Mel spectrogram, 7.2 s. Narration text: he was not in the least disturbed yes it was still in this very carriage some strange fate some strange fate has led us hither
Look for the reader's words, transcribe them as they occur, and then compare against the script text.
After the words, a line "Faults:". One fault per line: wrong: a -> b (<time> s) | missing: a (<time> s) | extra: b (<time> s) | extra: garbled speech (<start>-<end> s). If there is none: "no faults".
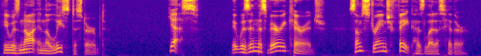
he was not in the least disturbed yes it was in this very carriage some strange fate has led us hither
Faults:
missing: still (3.8 s)
missing: some strange fate (6.2 s)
